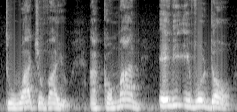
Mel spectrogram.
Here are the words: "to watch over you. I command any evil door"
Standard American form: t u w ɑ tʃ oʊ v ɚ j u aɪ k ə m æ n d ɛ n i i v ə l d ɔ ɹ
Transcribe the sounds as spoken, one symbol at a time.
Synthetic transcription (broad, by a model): t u w ɑ tʃ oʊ v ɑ j u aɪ k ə m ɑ n d ɛ n i i v ə l d ɔ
